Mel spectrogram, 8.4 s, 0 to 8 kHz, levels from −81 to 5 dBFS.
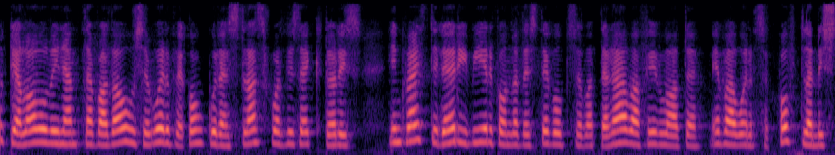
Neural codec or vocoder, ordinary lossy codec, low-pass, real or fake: codec, 16 kHz, 0.5 kbps, FunCodec, trained on LibriTTS, 25 frames a second; AAC, 32 kbps; 7.2 kHz; fake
